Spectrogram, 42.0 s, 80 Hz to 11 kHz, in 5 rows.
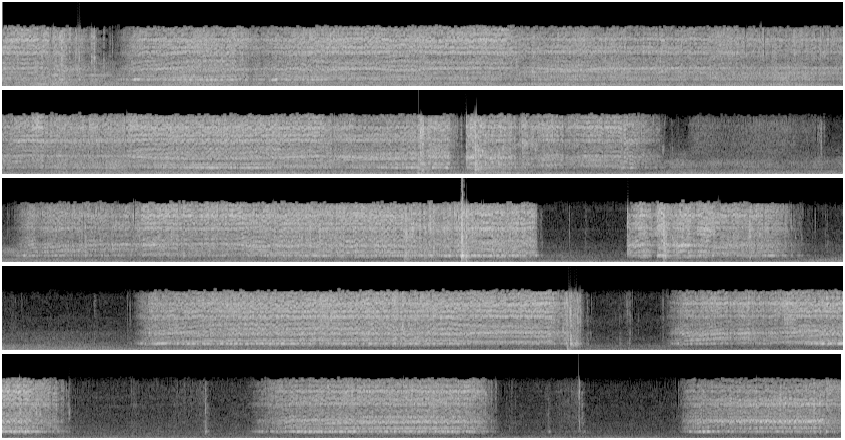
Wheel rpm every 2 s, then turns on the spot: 100, 140, 160, 160, 160, 160, 150, 60, 70, 160, 150, 120, 50, 90, 160, 90, 130, 20, 120, 40, 90.
14-16 30-32 38-40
